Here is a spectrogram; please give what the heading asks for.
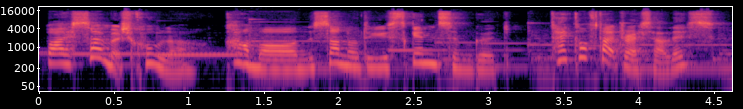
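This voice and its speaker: Woman playing a cheeky loud-mouthed victorian match girl, highish voice, music playing behind. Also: sing-song, moderate pace. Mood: brash, coaxing. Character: brash, bold, teasing young Victorian match girl. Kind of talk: audio drama acting.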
